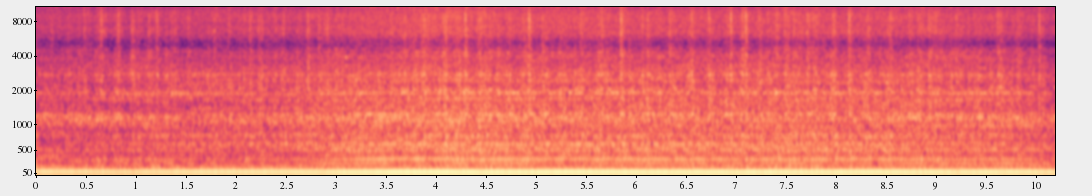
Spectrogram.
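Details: 1998 Sea-Doo GS 720 at idle: deep steady drone with a faint regular tick about three to four times a second; strange noise, cause unknown.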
